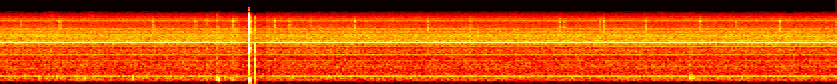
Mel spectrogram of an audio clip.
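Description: Steady faint electrical hum and hiss, with one sharp click about two and a half seconds in.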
